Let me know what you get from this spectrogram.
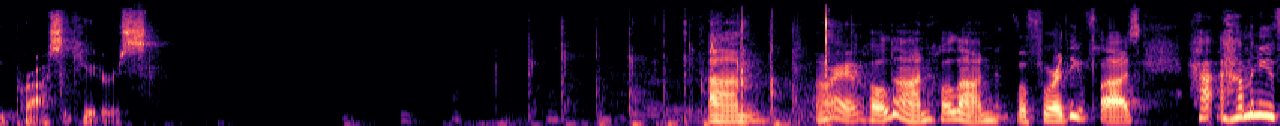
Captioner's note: applause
